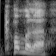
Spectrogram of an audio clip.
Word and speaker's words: Kamala: And to anybody on Kamala, that's how you pronounce her name, Kamala Harris's party, come forward and confess if that's the truth.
